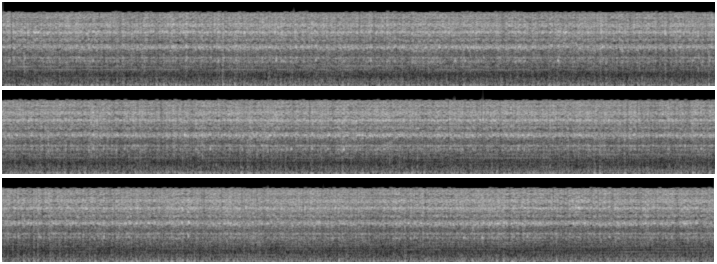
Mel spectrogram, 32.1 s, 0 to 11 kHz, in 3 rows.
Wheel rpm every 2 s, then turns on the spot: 220, 230, 230, 230, 230, 240, 230, 220, 230, 230, 230, 240, 230, 230, 230, 230.
none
